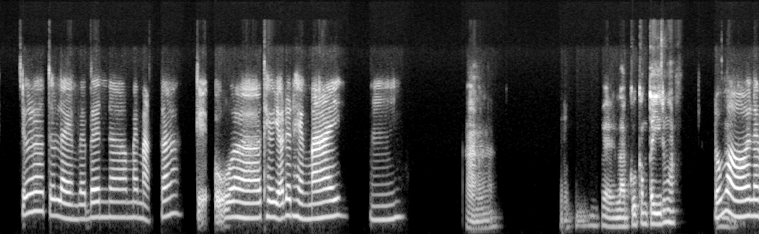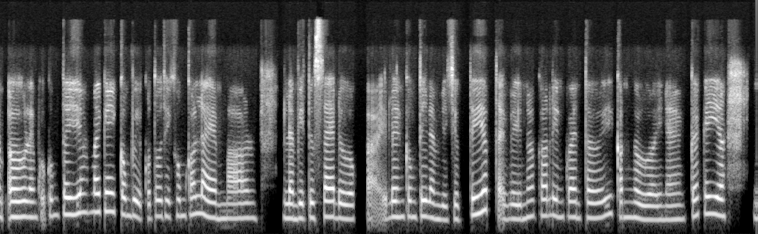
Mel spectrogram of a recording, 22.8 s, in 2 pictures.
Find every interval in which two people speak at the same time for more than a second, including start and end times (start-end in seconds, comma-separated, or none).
none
